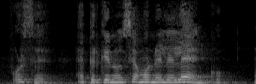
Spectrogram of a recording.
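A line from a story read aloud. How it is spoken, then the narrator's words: Murmured. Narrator (Italian): mormoro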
